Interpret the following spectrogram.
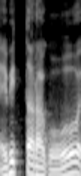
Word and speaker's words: EBITDA: EBITDA, 에비타라고 읽고요.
